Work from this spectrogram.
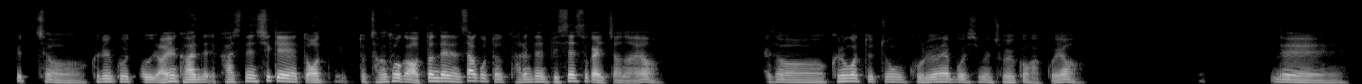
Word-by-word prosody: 그쵸. 95 - -6
그리고 130 -1 -1
또 115 -2 0
여행가는 115 +1 +3
가시는 110 +6 -1
시기에 150 -3 +4
또 - - +3
어디를 100 0 -2
또 - - -8
장소가 125 +4 +3
어떤 155 -1 +4
데는 140 -4 +5
싸고 150 +3 +2
또 120 -1 -3
다른 120 +2 -4
데는 125 -3 0
비쌀 110 +9 +2
수가 145 - +3
있잖아요. 90 0 -4 1.0
그래서 105 -3 -4
그런 140 +2 +1
것도 140 -5 0
좀 115 -3 -4
고려해 115 +3 +1
보시면 110 -2 -5
좋을 100 -1 -4
것 105 - -5
같고요. 90 +2 -4 1.9
으 - - -12
네. 95 -5 -2
115 Hz, 285 characters per minute, -24 LUFS, 100-125 Hz, 1.9 s, 데는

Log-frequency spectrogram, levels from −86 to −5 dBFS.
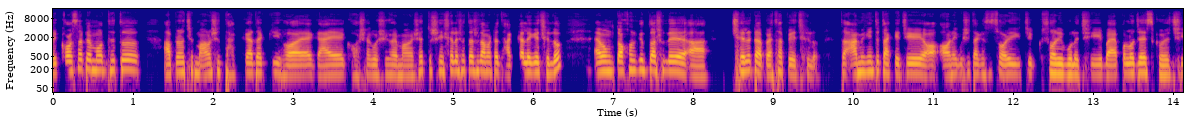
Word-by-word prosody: Concert 175 +3 +2
এর 185 - -1
মধ্যে 180 +1 -2
তো 190 - +3 0.5
আপনার 155 +3 +1
হচ্ছে 160 0 -6
মানুষের 150 +4 -1
ধাক্কাধাক্কি 150 +3 -3
হয়, 130 0 +5 0.2
গায়ে 130 +1 +2 0.2
ঘষাঘষি 130 +1 -7
হয় 130 - -1
মানুষের। 130 +6 -3
তো 170 - -7
সেই 165 - -3
ছেলের 170 -1 0
সাথে 170 -1 -2
আসলে 170 0 +2
আমার 165 0 +1
একটা 160 - 0
ধাক্কা 145 +4 -1
লেগেছিল। 155 0 +1 0.5
এবং 170 +1 +6
তখন 170 +3 +4
কিন্তু 185 -1 -2
আসলে 170 0 0 0.3
আ - - +3 0.5
ছেলেটা 165 +2 +4
ব্যথা 130 +5 +1
পেয়েছিল। 130 -2 -4 0.4
তো - - -2
আমি 155 +2 +3
কিন্তু 165 +1 -2
তাকে 145 0 0
যেয়ে, 145 0 +4
অ - - +5 0.2
অনেক 135 +1 -2
বেশি 145 +2 -9
তাকে 140 -1 -4 0.2
সরি 140 -1 +1 0.2
চিক 145 - -6 0.2
সরি 145 -1 +5
বলেছি, 135 -1 -2 0.2
বা 135 - +4
অ্যাপোলোজাইজ 150 +2 +2
করেছি। 130 +1 -2
150 Hz, 195 wpm, -25 LUFS, 135-165 Hz, 0.5 s, এবং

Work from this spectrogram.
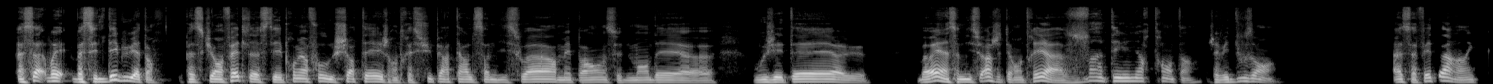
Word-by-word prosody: Ah 120 - +2
ça, - - +4
ouais, 160 0 +5
ben 120 0 +5
c'est 130 +3 +2
le 125 - +2
début, 180 0 +5
attends, - - +1 0.3
parce 115 -2 0
qu'en 125 -3 +4
fait, 180 +1 +3
là 120 -3 +4
c'était 115 - -2
les 110 - +1
1res 135 +4 -1
fois 150 - -1
où 125 - +3
je - - -3
sortais 130 0 +1
et - - +3
je 110 - -6
rentrais 100 -1 -6
super 120 +5 -4
tard 120 -2 -2
le - - -1
samedi 110 -1 -4
soir. 120 +3 +1
Mes 105 -1 -3
parents 105 +1 -3
se 100 -1 -9
demandaient, 105 +1 -3
heu, 95 0 -4 0.4
où 110 +2 -1
j'étais, 125 +3 +3
heu. 100 -6 -3 0.5
Bah, - - +1
ouais, - - +7
un - - +4
samedi 120 0 +1
soir, 160 +10 0
j'étais 115 -4 -6
rentré 115 - -1
à 100 - +2
21:30 150 - -3
hein. 90 +2 -11
J'avais 110 0 -3
12 140 +5 -5
ans, 130 -3 -4
hein. - - -35 1.1
Ah 120 - 0
ça 105 -3 -4
fait 150 +8 -1
tard 170 -6 +1
hein 105 0 -4
et 110 -1 -9
115 Hz, 220 wpm, -20 LUFS, 105-135 Hz, 1.1 s, ouais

